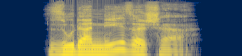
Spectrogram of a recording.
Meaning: inflection of sudanesisch: 1. strong/mixed nominative masculine singular 2. strong genitive/dative feminine singular 3. strong genitive plural
- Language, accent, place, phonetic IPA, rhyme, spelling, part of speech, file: German, Germany, Berlin, [zudaˈneːzɪʃɐ], -eːzɪʃɐ, sudanesischer, adjective, De-sudanesischer.ogg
